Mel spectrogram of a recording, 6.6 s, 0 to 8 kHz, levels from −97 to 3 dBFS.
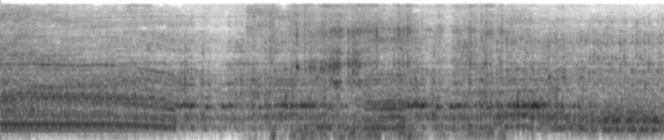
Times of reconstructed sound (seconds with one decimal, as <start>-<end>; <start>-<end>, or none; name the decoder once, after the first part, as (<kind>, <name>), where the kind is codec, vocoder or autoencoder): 4.9-5.9 (vocoder, Vocos)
